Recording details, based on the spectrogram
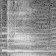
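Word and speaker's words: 김: interesting what is kimba kim actually is pronounced keem like g-i-m not k-i-m yeah right you didn't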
